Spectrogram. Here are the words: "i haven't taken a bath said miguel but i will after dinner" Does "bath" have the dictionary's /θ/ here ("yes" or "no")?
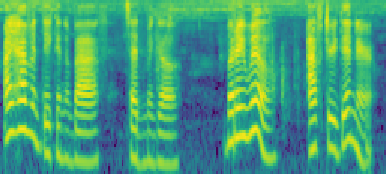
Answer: yes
